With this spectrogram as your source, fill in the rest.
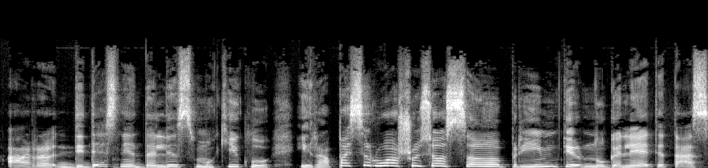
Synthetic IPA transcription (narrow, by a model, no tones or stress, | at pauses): ɐrd̪ʲɪd̪ʲæːsʲnʲeːd̪ɐlʲɪsmoːkʲiːklˠuːiːɾɐpɐsʲɪɾuɔʃʊsʲoːspʲɾʲɪɪmʲt̪ʲɪɪɾnʊɡɐlʲeːt̪ʲɪt̪ɑːs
